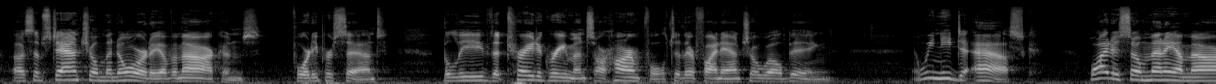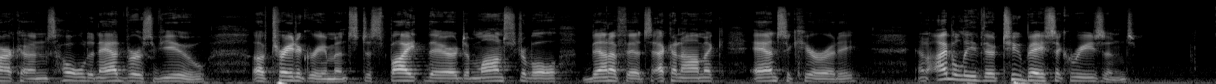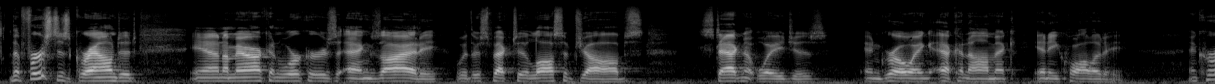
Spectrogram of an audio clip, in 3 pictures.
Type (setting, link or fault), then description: setting, live audience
